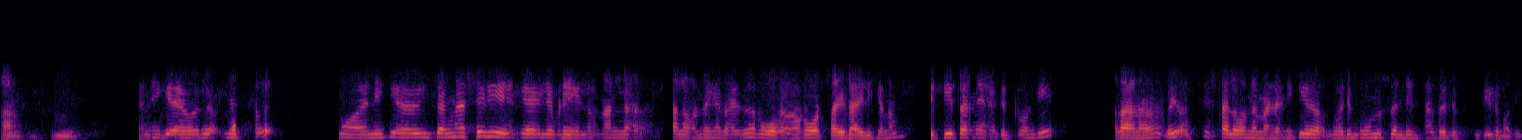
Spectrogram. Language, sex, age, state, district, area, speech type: Malayalam, female, 45-60, Kerala, Pathanamthitta, rural, conversation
